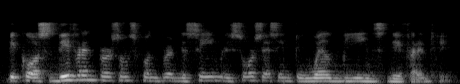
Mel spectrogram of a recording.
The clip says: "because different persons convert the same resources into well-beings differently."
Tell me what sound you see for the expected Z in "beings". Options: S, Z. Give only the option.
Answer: S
